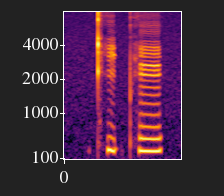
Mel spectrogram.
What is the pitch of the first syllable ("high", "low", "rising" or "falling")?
high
